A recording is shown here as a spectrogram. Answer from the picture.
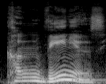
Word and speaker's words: convenience: convenience 이음절 강세입니다.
